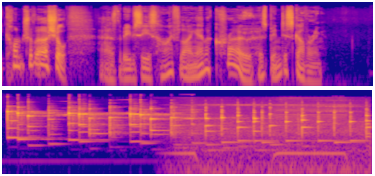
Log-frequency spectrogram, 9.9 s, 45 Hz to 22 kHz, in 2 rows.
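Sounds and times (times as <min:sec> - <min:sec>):
speech: 0:00.0 - 0:04.4
mobile phone ringtone with bright bouncy electronic melody: 0:05.0 - 0:09.8.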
